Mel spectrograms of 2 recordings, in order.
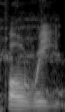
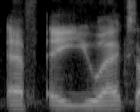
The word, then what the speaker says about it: faux: And I think it's called faux racism. I think it's spelled like FAUX.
